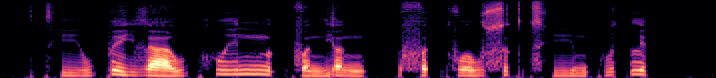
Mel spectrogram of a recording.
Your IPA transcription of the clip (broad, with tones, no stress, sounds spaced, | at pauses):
t̪ʰ iː˨˥ w p e˧ j l aː˨˥ w kʷʰ iː˥ n n̪ ʊ˨ k̚ f ɐ˨˥ n j ɐ˨˧ ŋ | f ɐ˧ t̚ f o˨˥ w s ʊ˨ k̚ t͡sʰ iː˨ m kʷ ɐ˥ t̚ l ɪ˧ k̚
